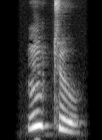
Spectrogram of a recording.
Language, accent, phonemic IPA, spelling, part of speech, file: Swahili, Kenya, /ˈm̩.tu/, mtu, noun, Sw-ke-mtu.flac
- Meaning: 1. person (human being) 2. someone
